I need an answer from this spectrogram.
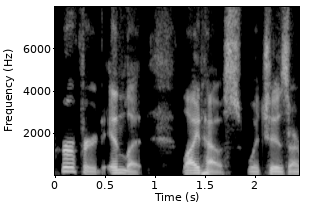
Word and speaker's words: Hereford: Herford Scott just corrected me in the the pronunciation Herford Inlet Lighthouse which is our main subject for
